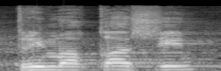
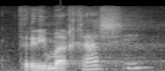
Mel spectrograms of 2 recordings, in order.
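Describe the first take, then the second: First: It is said flat, like a machine. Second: It is said with lively, varied intonation.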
